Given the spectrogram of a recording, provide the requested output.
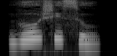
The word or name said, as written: ಘೋಷಿಸು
